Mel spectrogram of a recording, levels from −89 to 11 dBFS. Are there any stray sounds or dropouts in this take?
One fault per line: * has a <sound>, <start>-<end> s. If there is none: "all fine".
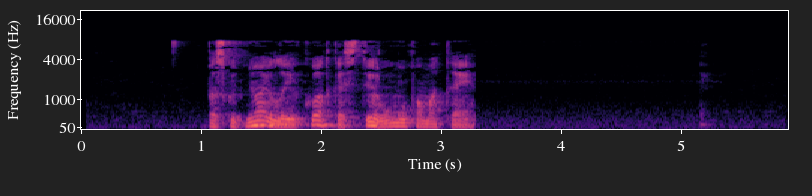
all fine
